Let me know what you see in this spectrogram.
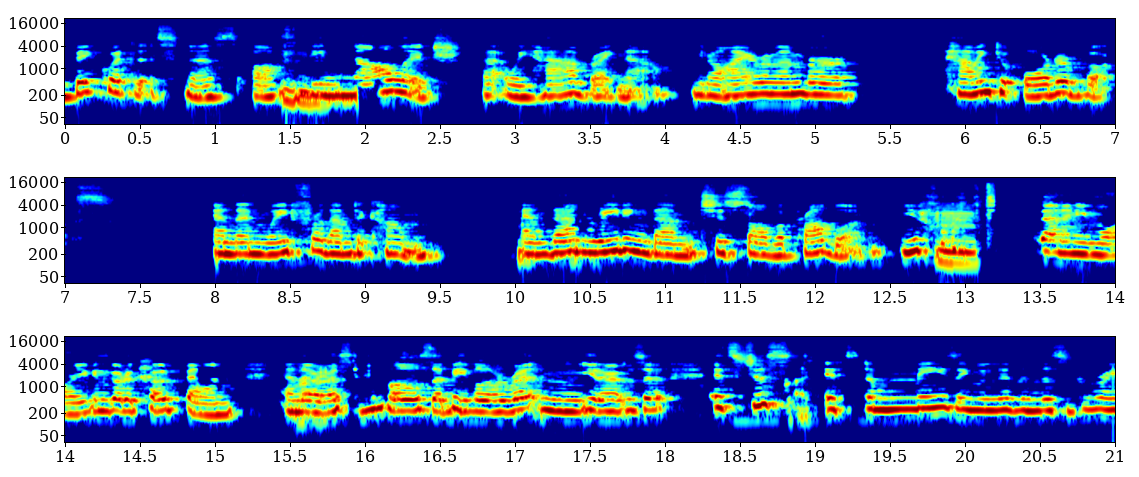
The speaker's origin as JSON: {"language": "English", "country": "India", "tie": "born or raised there", "moved": "as an adult", "said": "I grew up in India"}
